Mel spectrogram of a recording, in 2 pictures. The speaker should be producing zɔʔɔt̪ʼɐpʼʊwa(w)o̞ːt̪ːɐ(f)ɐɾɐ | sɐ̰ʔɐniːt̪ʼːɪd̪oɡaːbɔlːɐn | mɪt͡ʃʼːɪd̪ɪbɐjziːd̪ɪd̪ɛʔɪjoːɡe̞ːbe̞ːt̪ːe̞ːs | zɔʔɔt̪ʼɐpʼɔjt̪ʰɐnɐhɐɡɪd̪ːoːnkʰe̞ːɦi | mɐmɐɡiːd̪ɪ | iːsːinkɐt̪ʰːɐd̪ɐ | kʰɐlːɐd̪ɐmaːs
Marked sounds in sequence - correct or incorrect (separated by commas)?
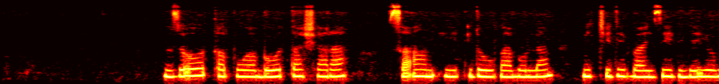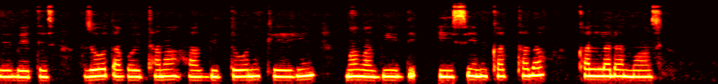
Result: incorrect, incorrect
